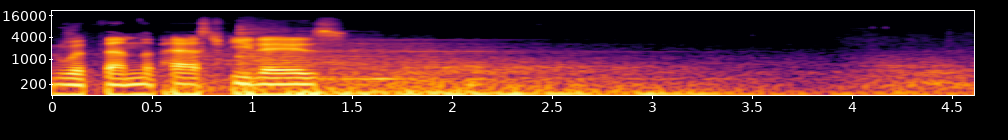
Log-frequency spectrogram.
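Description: A deep victory chime swells and rings out.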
